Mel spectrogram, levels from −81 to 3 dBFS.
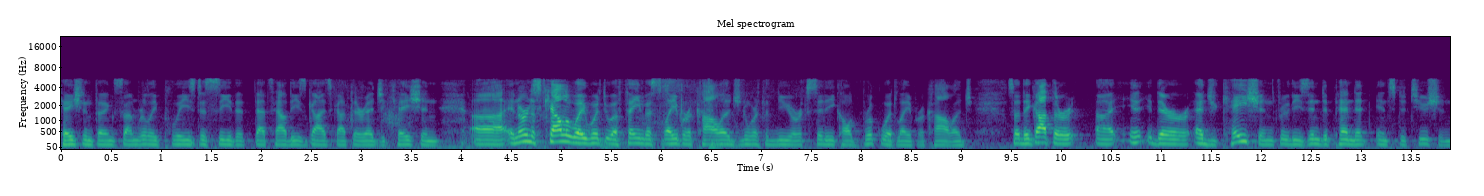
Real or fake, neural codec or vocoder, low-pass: real; none; 5.4 kHz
